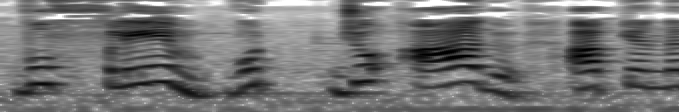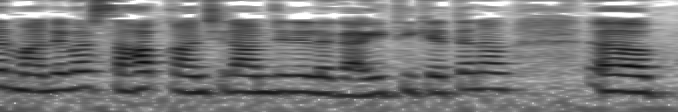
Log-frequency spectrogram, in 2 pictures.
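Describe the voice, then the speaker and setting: Fervent young woman activist, highish voice. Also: moderate pace, pushed and bright, slight background noise. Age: young adult. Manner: fervent, rousing, mixes English phrases into Hindi. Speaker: political candidate and activist. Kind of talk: impassioned political speech.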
